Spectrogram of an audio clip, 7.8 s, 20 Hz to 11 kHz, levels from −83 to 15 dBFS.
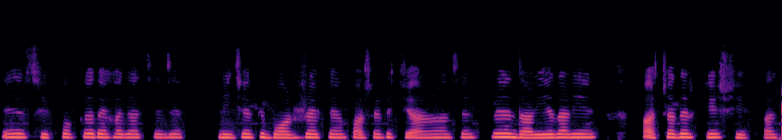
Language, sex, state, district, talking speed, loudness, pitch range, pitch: Bengali, female, West Bengal, Malda, 170 wpm, -22 LUFS, 255-275 Hz, 265 Hz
